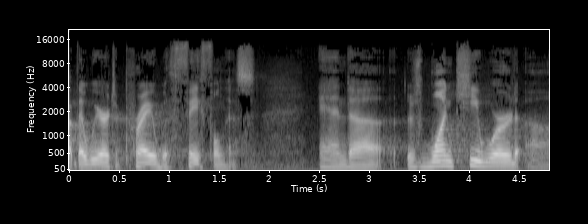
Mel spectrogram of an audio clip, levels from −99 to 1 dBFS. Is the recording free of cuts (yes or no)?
yes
